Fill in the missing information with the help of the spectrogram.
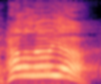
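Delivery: high, full-voiced shout of praise. Boy caught up in the preaching, shouting. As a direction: belt it out, overcome with fervour. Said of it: "The boy shouted".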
